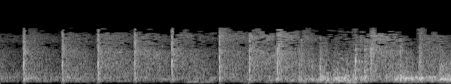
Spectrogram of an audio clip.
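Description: Gunfire from gunmen opening fire in an attack in Denmark: loud, sharp cracks, first at a fairly steady spaced beat, then coming faster and overlapping into a dense, continuous rattle.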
